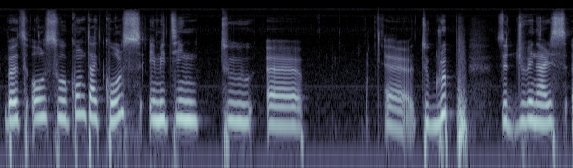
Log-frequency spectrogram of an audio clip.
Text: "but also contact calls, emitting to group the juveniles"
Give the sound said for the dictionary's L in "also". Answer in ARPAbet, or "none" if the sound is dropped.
L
